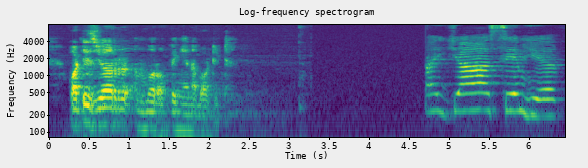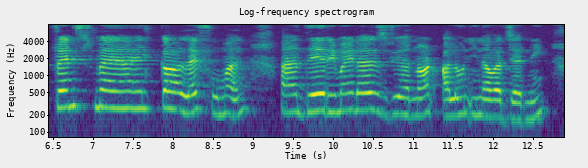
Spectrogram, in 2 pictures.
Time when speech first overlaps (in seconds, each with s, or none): none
